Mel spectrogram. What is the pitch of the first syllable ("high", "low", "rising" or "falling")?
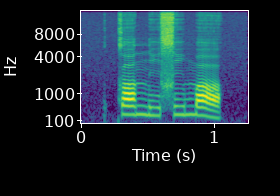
high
